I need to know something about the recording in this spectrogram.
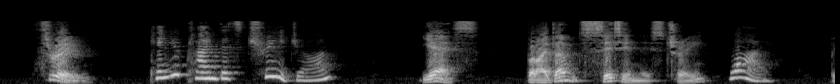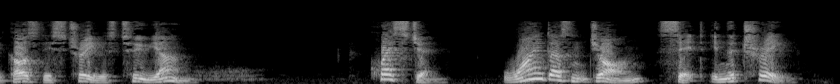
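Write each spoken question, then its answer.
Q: Question. Why doesn't John sit in the tree?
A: Because the tree is too young.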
